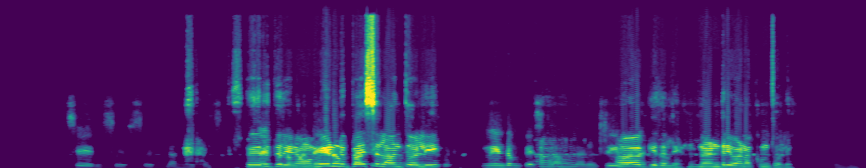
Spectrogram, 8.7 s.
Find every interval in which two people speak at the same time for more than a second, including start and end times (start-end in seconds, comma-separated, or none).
2.4-4.3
